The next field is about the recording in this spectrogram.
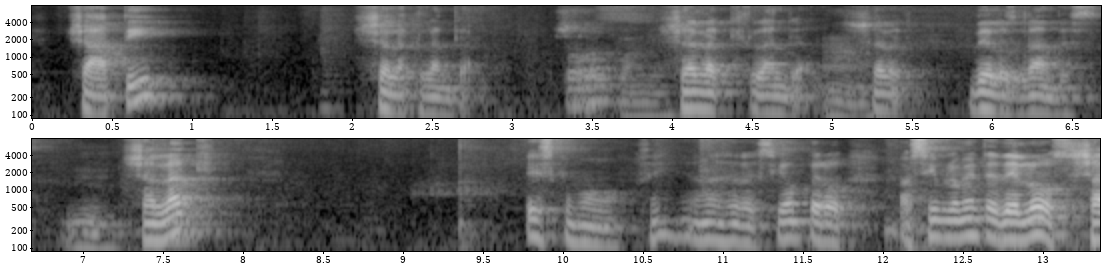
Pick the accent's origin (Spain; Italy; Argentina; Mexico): Mexico; Papantla, Veracruz; El día que vayas a mi pueblo, a Papantla, le va a entender, ¿eh?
